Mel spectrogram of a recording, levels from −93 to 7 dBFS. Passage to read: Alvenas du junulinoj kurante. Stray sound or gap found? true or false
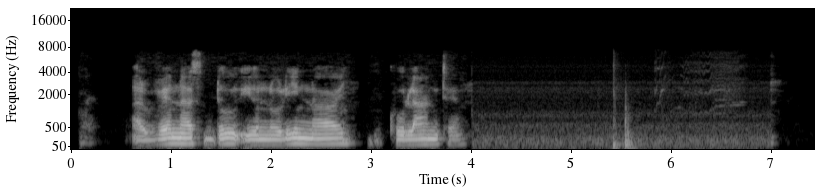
true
